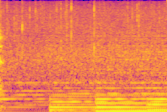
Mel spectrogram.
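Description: Quiet, slow ambient music of sustained chords over a bed of light falling rain. A new chord comes in about half a second in and swells a little louder shortly after.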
